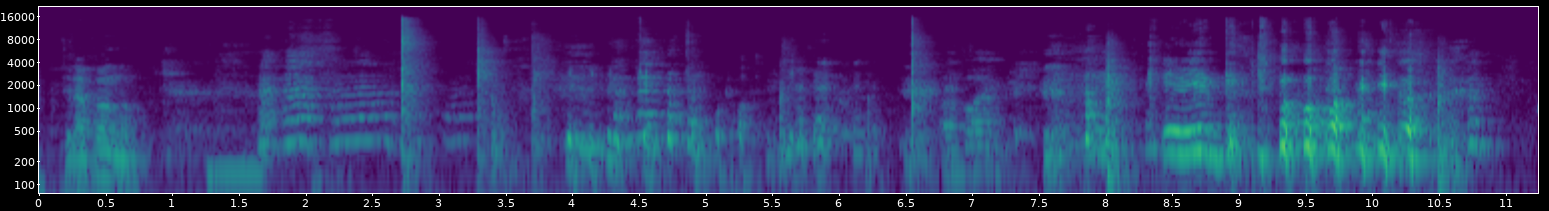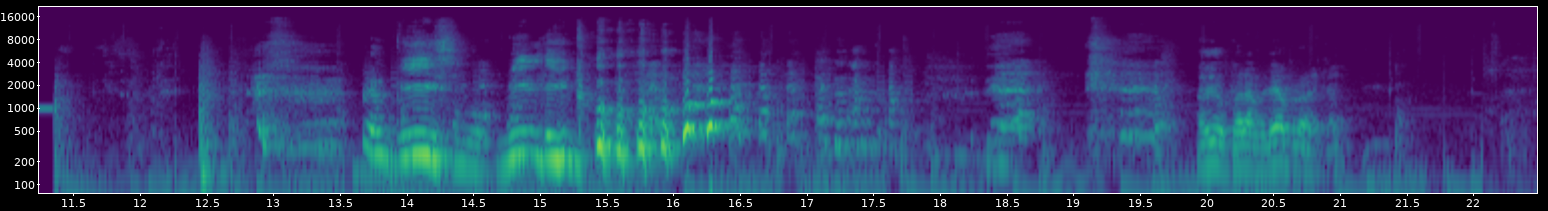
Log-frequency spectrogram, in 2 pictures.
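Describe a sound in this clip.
A man laughs and talks nearby.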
